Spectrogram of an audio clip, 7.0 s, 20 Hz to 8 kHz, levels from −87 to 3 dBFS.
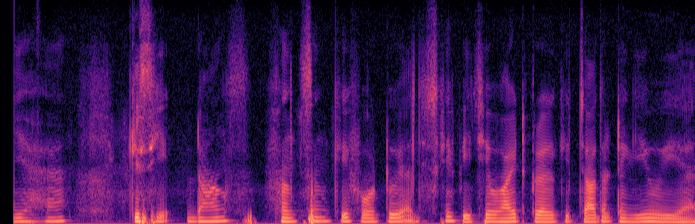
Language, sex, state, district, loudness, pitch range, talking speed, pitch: Hindi, male, Uttar Pradesh, Saharanpur, -22 LUFS, 120-135 Hz, 140 wpm, 125 Hz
